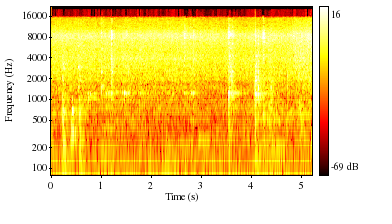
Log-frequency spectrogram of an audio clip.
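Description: Chili, ginger and cumin paste frying in a pan with turmeric, giving a steady sizzle broken by scraping stirs and light clinks of a utensil against the pan.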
